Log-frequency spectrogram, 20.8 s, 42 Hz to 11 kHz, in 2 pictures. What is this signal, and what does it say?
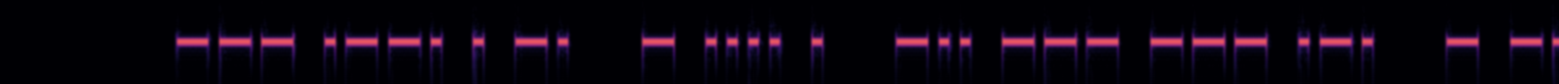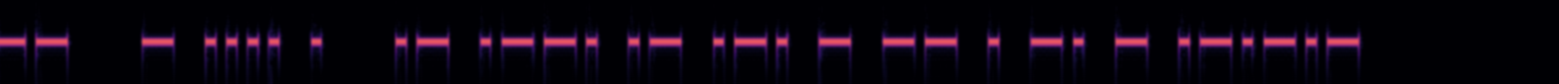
Morse code, heard as a keyed tone, about 17 wpm, 700 Hz. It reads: OPEN THE DOOR TO THE APARTMENT.
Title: Sentences from Top 1000 Words - Review Part 6 - 17wpm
